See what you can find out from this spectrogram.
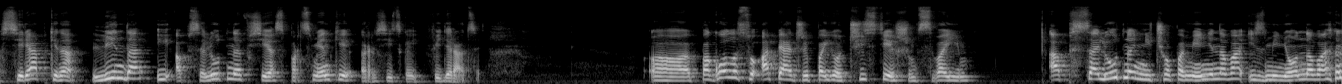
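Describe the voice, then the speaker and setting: Woman, Russian Far East accent, slightly high voice, casual review chat, digressive, self-correcting. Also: darkish tone. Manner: chatty, digressive, self-correcting, laughs at own slips. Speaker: nostalgic TV show reviewer. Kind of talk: casual solo review commentary.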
